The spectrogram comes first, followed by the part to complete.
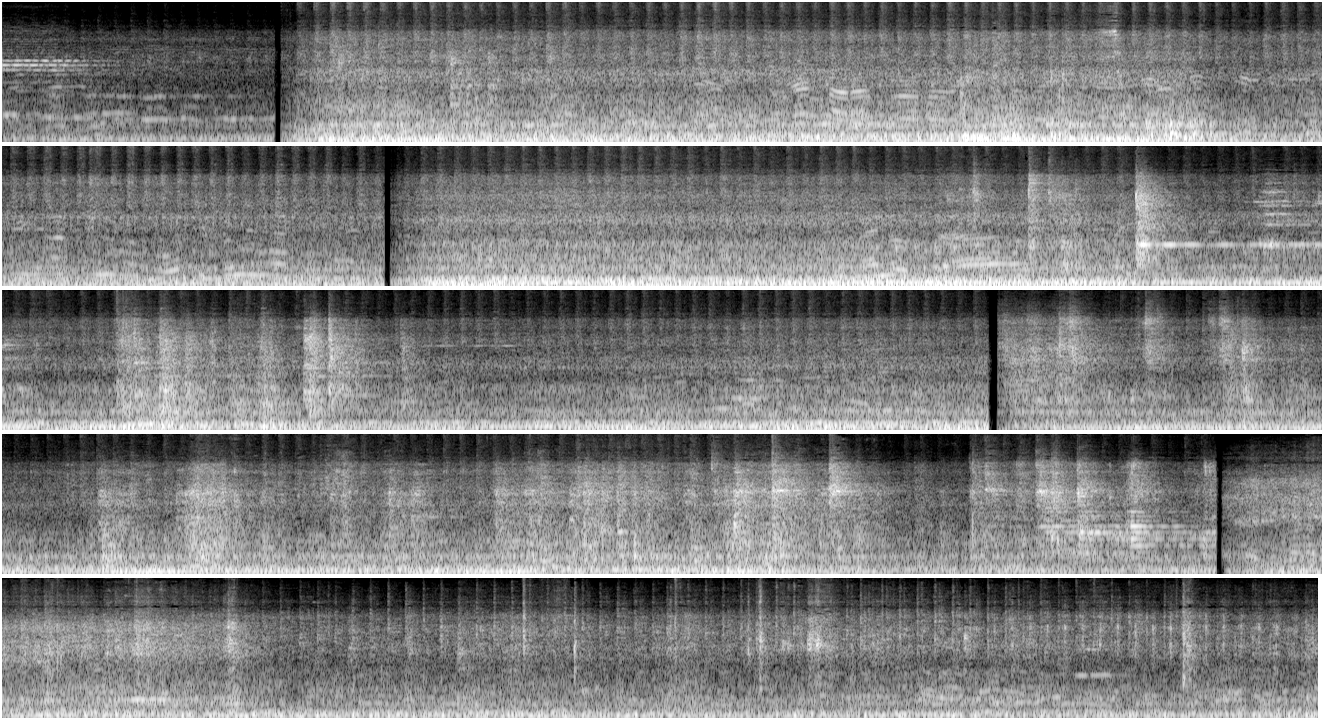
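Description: Diesel engine of a JCB backhoe loader running steadily under load while it demolishes a shopfront, with occasional knocks and clanks from the breaking structure. Voices in the background.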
